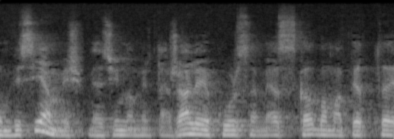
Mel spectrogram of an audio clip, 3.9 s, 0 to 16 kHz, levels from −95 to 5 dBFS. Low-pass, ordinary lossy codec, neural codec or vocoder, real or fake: 14.4 kHz; AAC, 48 kbps; none; real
